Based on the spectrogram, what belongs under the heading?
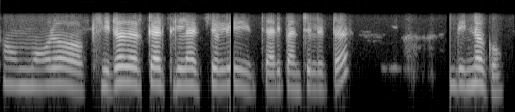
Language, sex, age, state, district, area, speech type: Odia, female, 18-30, Odisha, Kendujhar, urban, conversation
